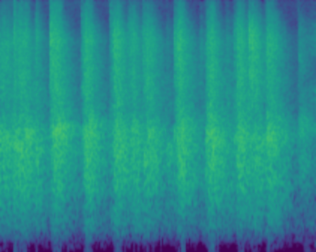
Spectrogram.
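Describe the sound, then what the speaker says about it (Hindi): Audience clapping at a girls' character-building camp, steady and moderately distant, swelling and easing in regular waves of claps with no voices over it. "एक बार वीर ताली बजाएंगे उनके लिए।"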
